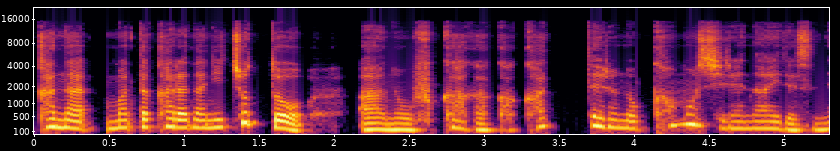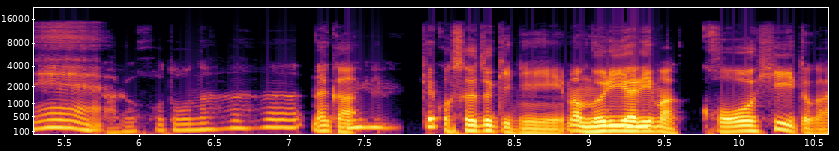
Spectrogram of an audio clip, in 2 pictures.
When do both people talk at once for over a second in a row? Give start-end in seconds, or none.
none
